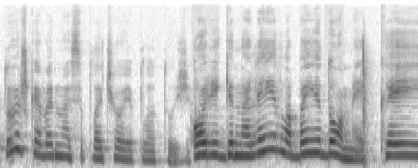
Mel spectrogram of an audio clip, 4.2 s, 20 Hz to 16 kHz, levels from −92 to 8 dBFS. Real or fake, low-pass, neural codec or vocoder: real; 14.4 kHz; none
